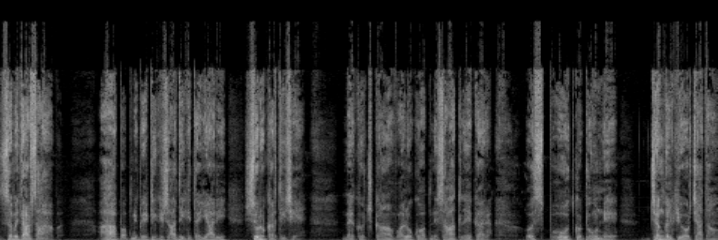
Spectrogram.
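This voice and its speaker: In a cartoonish character voice, the man booms at a very deep, low pitch with very wide pitch swings. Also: moderate pace. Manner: authoritative, calm.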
